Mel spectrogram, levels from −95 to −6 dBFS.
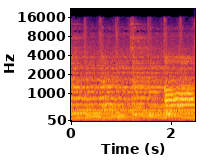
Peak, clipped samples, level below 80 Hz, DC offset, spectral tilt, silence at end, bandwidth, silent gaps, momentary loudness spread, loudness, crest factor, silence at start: -2 dBFS; under 0.1%; -48 dBFS; under 0.1%; -5 dB/octave; 0 s; 16.5 kHz; none; 5 LU; -16 LUFS; 14 dB; 0 s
